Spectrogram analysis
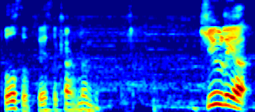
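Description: Excitable man calling a wrestling game. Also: high-pitched, measured pace, faint music behind. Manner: excitable, exclaims loudly at the action. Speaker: gameplay commentator. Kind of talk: casual let's-play commentary.

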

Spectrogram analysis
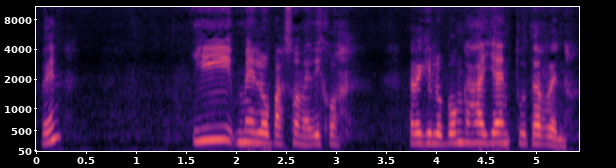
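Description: A woman vlogging outdoors in a forest, chatting excitedly and addressing her viewers directly. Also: fairly high pitch, normal speed, lo-fi sound. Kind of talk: outdoor vlog to camera. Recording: noisy outdoor camera audio.

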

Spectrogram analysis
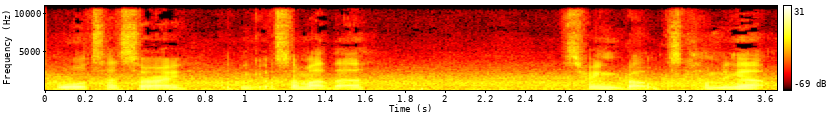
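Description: At normal speed and with a lowish voice, a man rambles while filming his allotment outdoors. This casual walking-tour narration from an allotment vlogger is chatty and self-correcting, captured on a handheld camera mic from his own view amid steady background noise.

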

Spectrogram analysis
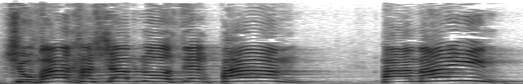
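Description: A man, a rabbi, preaching a sermon with animated storytelling and questions to his audience. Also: very high-pitched. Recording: muffled lo-fi recording.

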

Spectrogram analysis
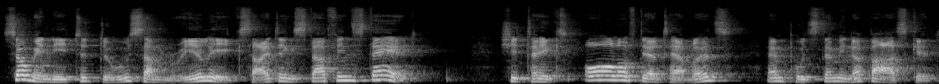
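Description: Reading a children's picture book, this man speaks slowly and deliberately in a mid-range voice full of animated expression. His voice carries through a noticeably echoey room.

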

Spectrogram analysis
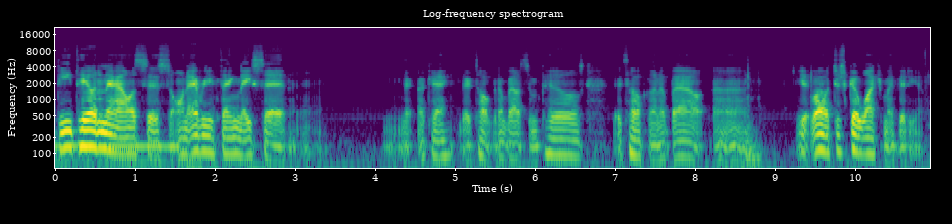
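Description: A young man with a very low, gravelly voice reacts to news footage in loose, chatty commentary. He restarts his sentences and asks his viewers questions. He records in a dark room indoors. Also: slight background noise. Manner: conversational, hesitant restarts, talks back to clips. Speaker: true crime commentator.

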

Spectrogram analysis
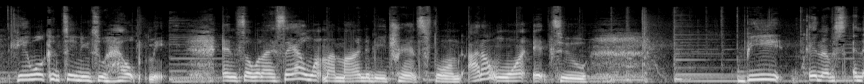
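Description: A middle-aged woman talking earnestly about faith and homemaking, casual and a little preachy, recorded in her home kitchen on a camera across the room. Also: low voice. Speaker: homemaking vlogger. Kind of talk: casual faith talk while cooking. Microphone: fixed camera across the kitchen. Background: background music.

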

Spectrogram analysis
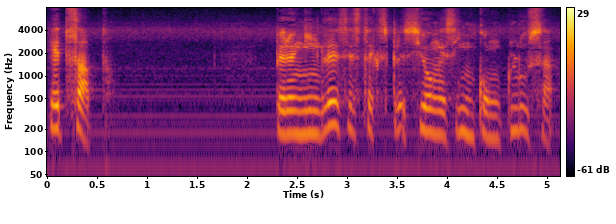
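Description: Slow, bright-voiced man teaching English. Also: fairly high pitch. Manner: repeats English words slowly for pronunciation drills. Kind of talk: slow, deliberate language lesson.

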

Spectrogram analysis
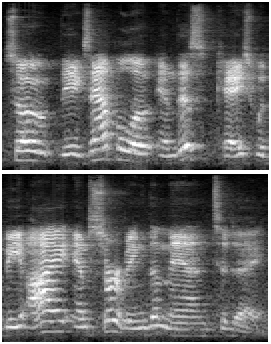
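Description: A man preaching a teaching sermon and slowly explaining examples one by one. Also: a little high, animated, a little hiss or hum. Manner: slow, deliberate explaining with spoken examples. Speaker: pastor. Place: church sanctuary. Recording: echoey church hall, mic at a distance, dull sound.

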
